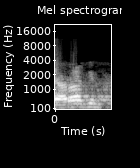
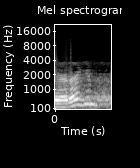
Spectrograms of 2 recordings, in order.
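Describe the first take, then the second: First: "راجل" with a full, heavy "raa"; correct heavy ra. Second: "راجل" said "reegel", ra thinned; wrong thin ra. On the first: Teacher shows everyday way of calling someone, heavy ra. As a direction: say "راجل" with open back vowel after ra. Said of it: "ولا". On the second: Teacher mocks calling someone this way, thin ra. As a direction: mispronounce "راجل" with a light front vowel. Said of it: "عمرك تلاقي واحد تقول لواحد". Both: Shown as a demonstration.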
